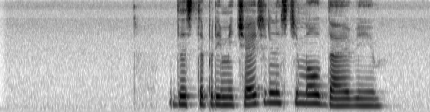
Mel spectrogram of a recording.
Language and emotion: Russian, neutral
